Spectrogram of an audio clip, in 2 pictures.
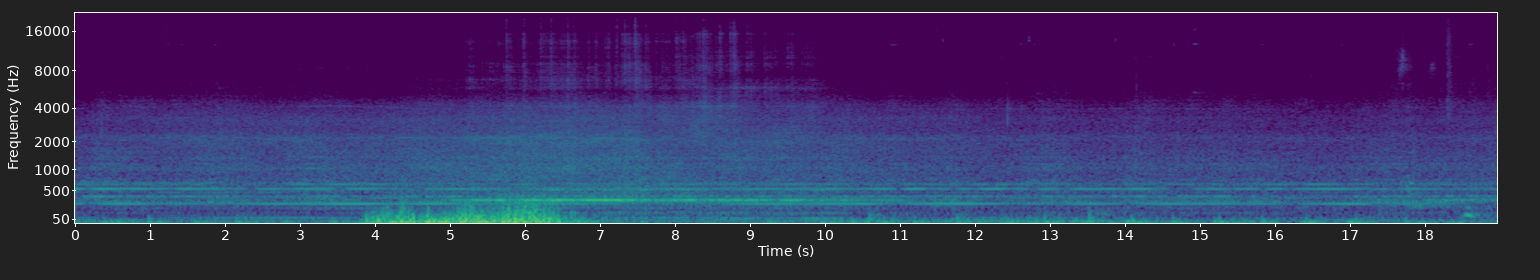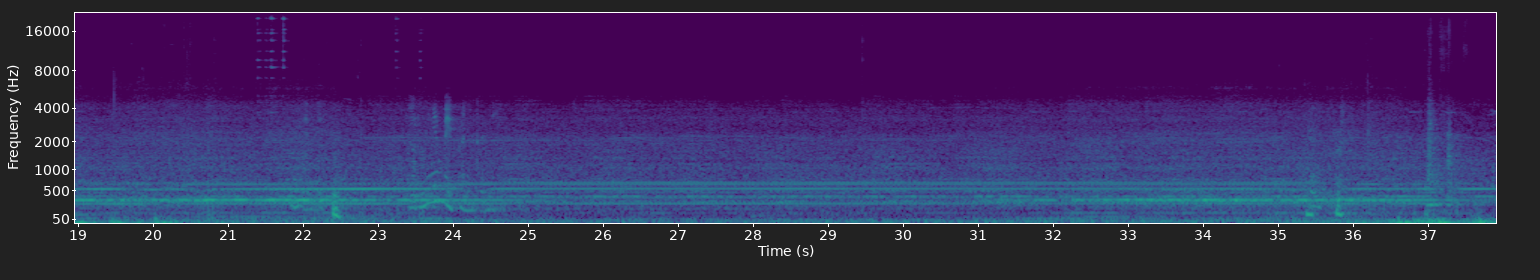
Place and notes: hampi museum - osscilating fans
recording of the sound of oscillating fans at the photo museum next to the police check in office - hampi, india - feb. 2008
karnatika, india, 19 February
